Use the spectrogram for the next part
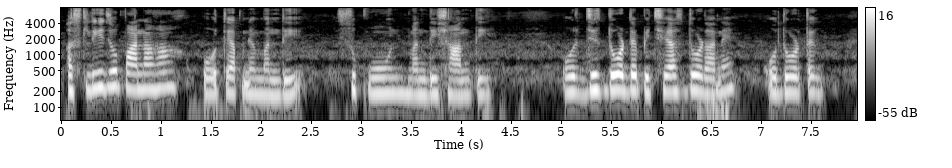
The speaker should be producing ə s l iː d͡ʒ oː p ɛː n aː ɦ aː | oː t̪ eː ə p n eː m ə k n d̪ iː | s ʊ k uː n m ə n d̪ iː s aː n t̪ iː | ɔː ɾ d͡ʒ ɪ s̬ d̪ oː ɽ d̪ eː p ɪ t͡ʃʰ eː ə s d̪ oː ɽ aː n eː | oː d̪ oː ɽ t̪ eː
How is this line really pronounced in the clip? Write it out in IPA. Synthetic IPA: ə s l iː d͡ʒ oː p aː n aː ɦ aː | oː t̪ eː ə p n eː m ə n d̪ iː | s ʊ k uː n m ə n d̪ iː ʃ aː n t̪ iː | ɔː ɾ d͡ʒ ɪ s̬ d̪ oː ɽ d̪ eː p ɪ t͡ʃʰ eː ə s d̪ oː ɽ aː n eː | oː d̪ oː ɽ t̪ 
